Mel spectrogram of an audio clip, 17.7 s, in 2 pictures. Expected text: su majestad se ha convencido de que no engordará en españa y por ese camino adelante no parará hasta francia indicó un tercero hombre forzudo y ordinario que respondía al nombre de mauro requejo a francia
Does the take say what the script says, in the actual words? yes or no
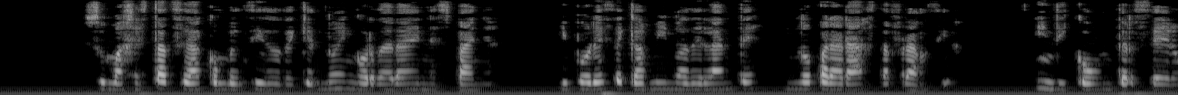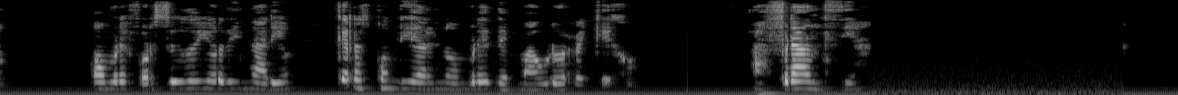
yes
